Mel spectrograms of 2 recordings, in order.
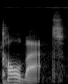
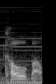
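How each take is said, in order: First: The L comes in the first syllable. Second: The L comes in the second syllable. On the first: The speaker calls it wrong. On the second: The speaker calls it right.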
